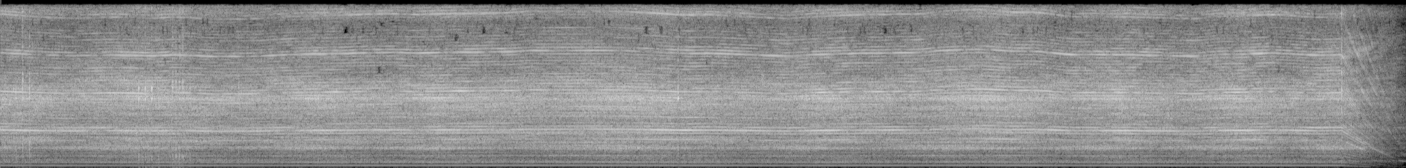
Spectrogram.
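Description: Electric hand mixer running at one steady pitch, its beaters whipping sponge cake batter to beat out lumps of flour left after folding. Near the end it is switched off and winds down with a falling pitch.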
